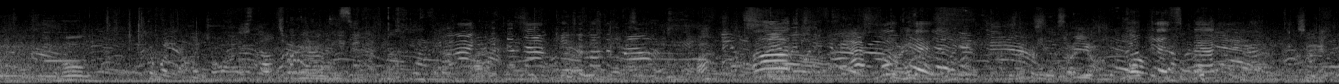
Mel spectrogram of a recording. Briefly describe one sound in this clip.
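A large crowd outdoors cheers and chatters.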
